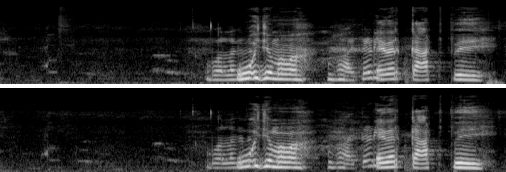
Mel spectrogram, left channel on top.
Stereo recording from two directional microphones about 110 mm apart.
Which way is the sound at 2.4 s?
10° right (ahead or behind).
